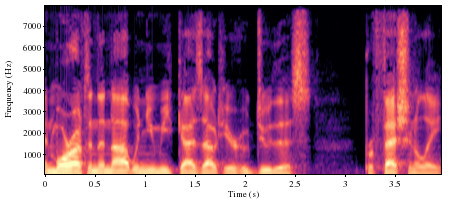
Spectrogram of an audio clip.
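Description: The recording is very clean, with a silent background. A man with an American accent talks fairly quickly at a fairly low pitch. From Massachusetts, south of Boston near Cape Cod. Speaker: sports betting show producer. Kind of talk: casual interview chat. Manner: laid-back.

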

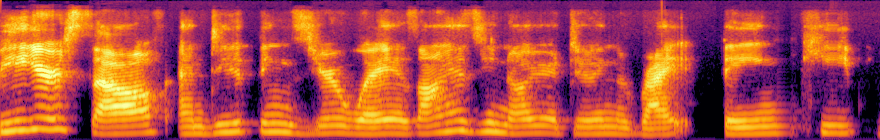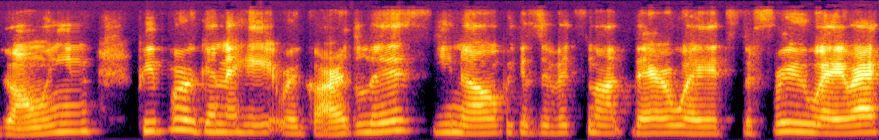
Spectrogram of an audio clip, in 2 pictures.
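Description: In an ordinary speaking voice, a woman of medium pitch talks at a moderate pace with hardly any pauses and ordinary pitch variation. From California, San Jose area (born in Guadalajara, Mexico). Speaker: activist and entrepreneur. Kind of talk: interview.

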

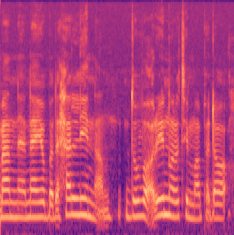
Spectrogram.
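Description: A woman's dark, mellow tone at medium pitch, moderate pace and monotone, flat intonation. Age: 20s. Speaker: industrial worker and climber. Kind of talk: casual chat.

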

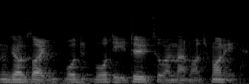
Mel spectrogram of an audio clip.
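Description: The man speaks at a medium pitch in a bright, sharp tone. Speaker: host's partner, co-host. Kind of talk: casual chat.

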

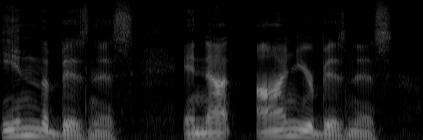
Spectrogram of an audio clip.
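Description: The voice is a natural reading voice.

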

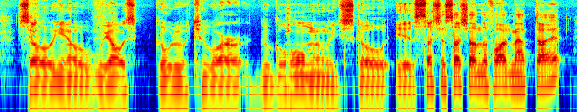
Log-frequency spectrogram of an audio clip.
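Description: Hardly pausing at all, a man with a very deep, low pitch and a dark, mellow tone speaks at a moderate pace with lively intonation. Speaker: host's parent. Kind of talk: casual chat.

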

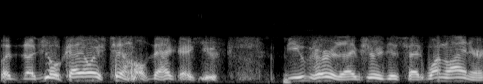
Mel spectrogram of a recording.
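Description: At a moderate pace, a man with a Minnesota accent speaks in a fairly high pitch with ordinary pitch variation. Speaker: retired public address announcer and banquet emcee. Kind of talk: casual interview. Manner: animated.

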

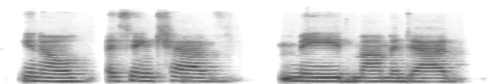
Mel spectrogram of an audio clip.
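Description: A woman with an American accent, fairly low in pitch, at a very slow pace. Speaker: guest, sibling. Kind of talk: casual interview chat.

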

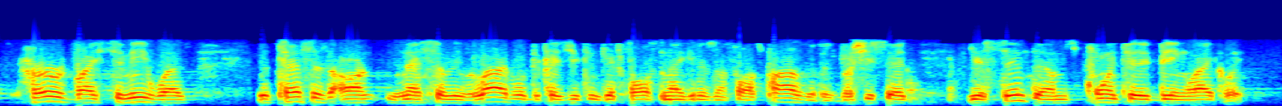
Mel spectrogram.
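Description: A man speaks at a very fast pace in a medium-pitched voice with fairly even intonation, over noticeable background noise. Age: 30s. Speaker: radio caller. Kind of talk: call-in discussion. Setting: phone call.

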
